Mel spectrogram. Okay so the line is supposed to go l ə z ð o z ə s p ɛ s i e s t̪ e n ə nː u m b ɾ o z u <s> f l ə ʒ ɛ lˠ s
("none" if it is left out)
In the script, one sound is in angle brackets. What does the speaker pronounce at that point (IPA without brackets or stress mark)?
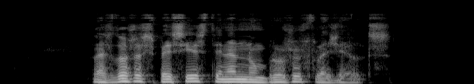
s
